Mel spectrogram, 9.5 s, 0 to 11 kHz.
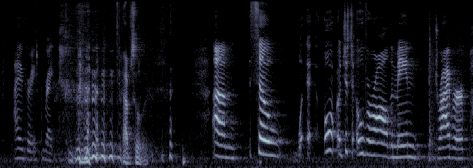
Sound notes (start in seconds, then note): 0.0 chuckling; 1.4 chuckling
